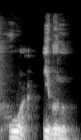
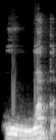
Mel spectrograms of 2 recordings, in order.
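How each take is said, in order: First: The second word starts with a separate i sound. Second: The two words run together without the i sound. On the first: The speaker calls it wrong. "Not huwa ibn" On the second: The speaker calls it right. "How are you going to pronounce? Huwab"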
